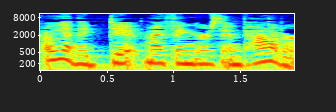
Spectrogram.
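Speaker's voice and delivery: ordinary delivery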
